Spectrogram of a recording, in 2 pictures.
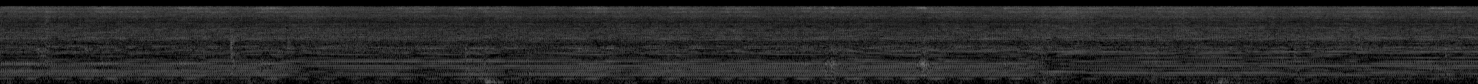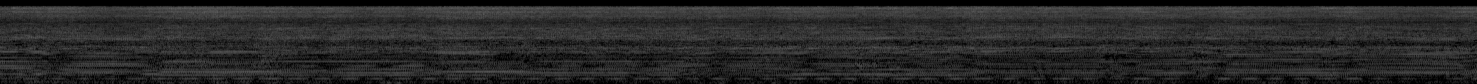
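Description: Electric dog grooming clippers fitted with a #3 3/4 blade, running steadily with a constant buzz as they are pushed through the dog's fur.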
